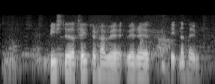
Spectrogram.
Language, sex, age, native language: Icelandic, male, 13, Icelandic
